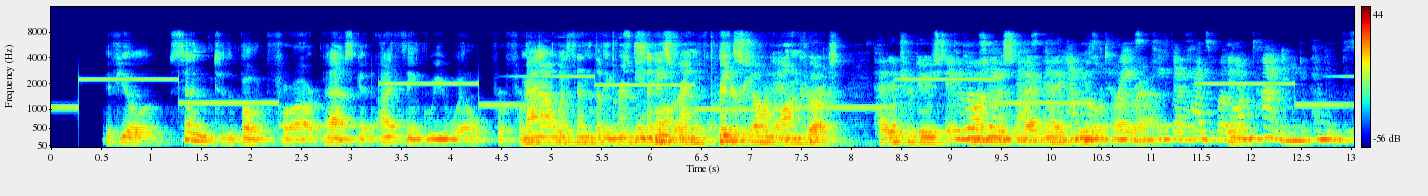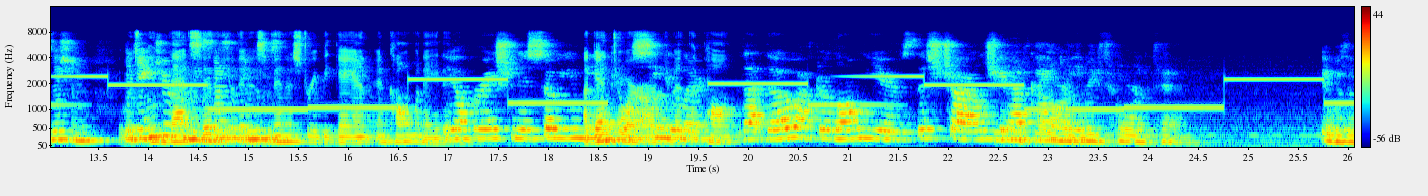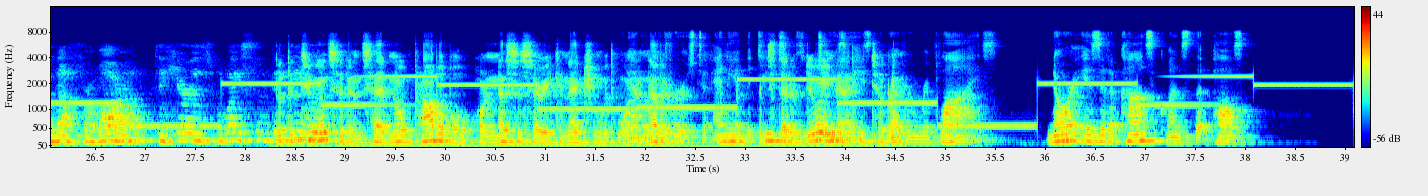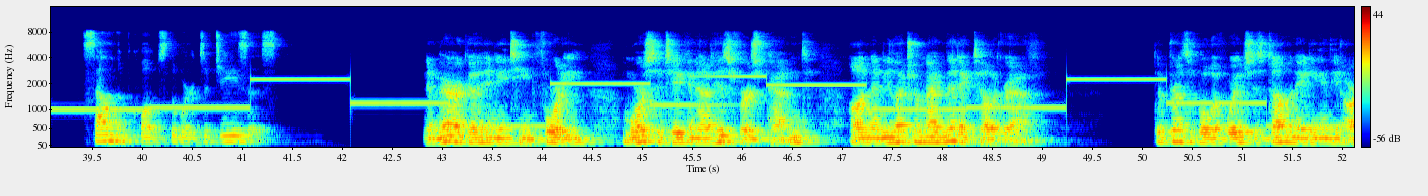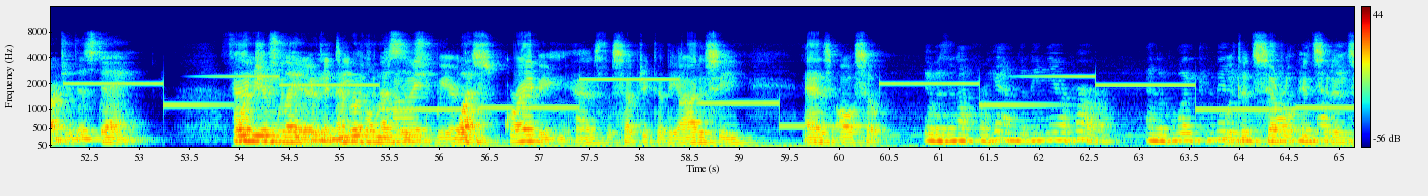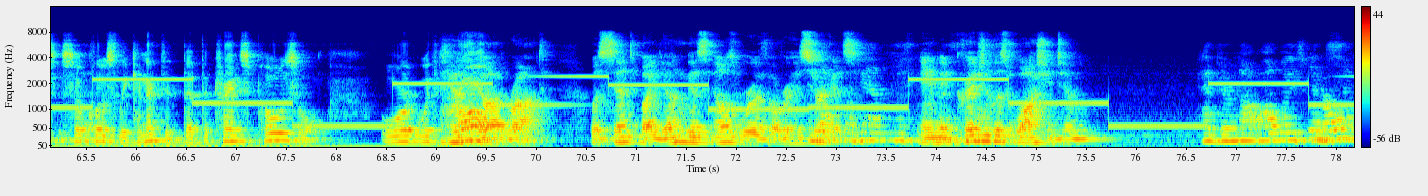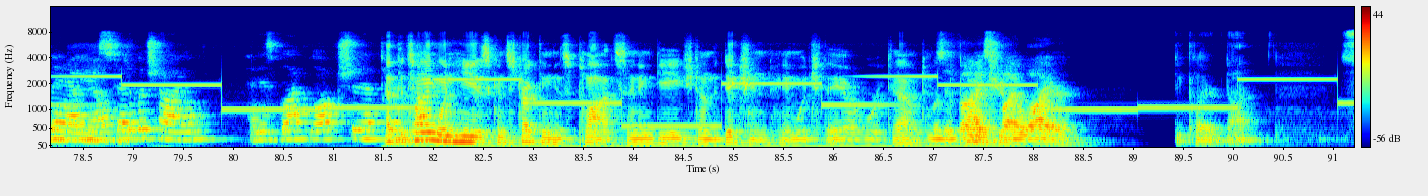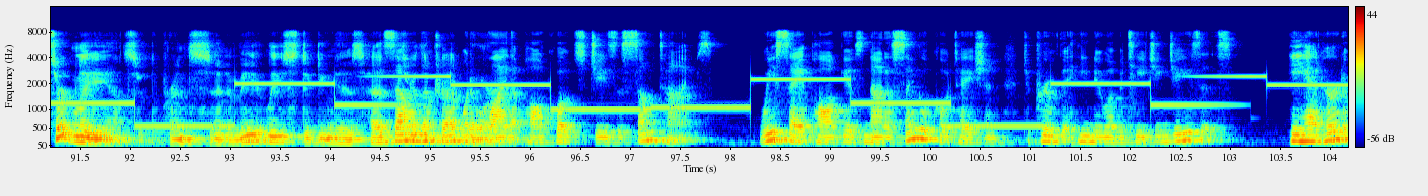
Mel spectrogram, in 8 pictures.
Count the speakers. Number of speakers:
eight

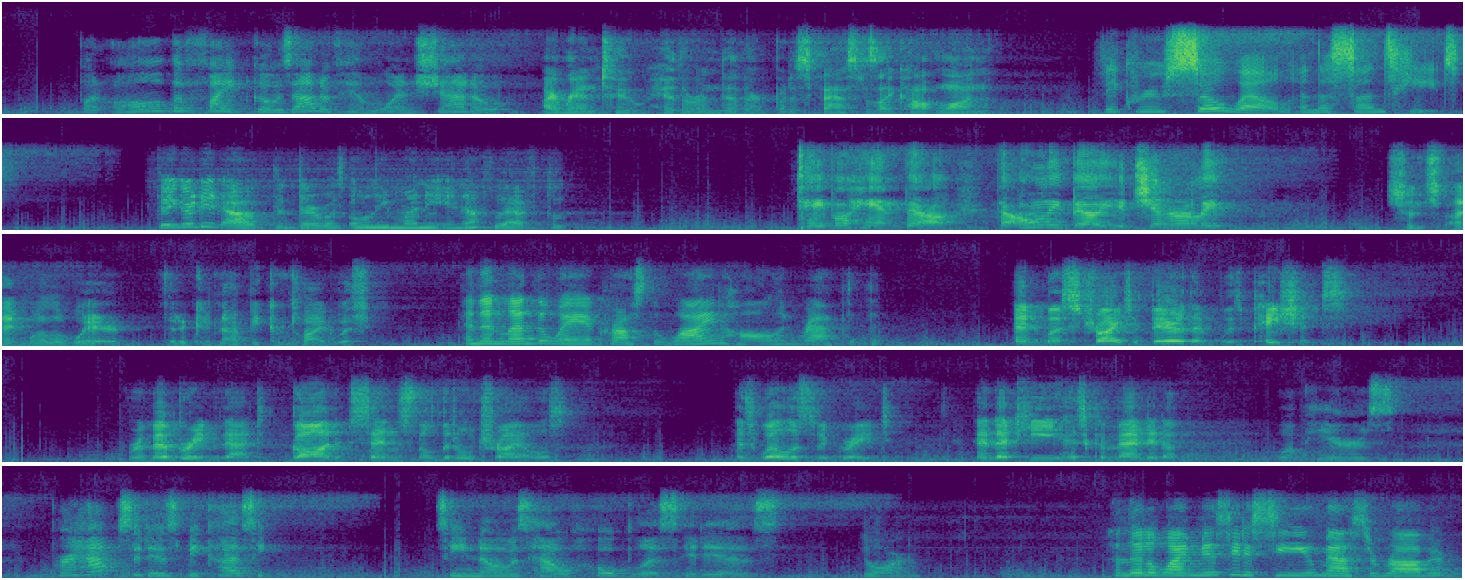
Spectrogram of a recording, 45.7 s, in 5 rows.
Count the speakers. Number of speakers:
eight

